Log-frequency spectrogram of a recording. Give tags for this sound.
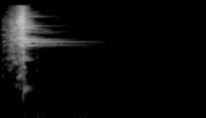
blade; knife; medieval; metal; scabbard; sheath; Sword; swords

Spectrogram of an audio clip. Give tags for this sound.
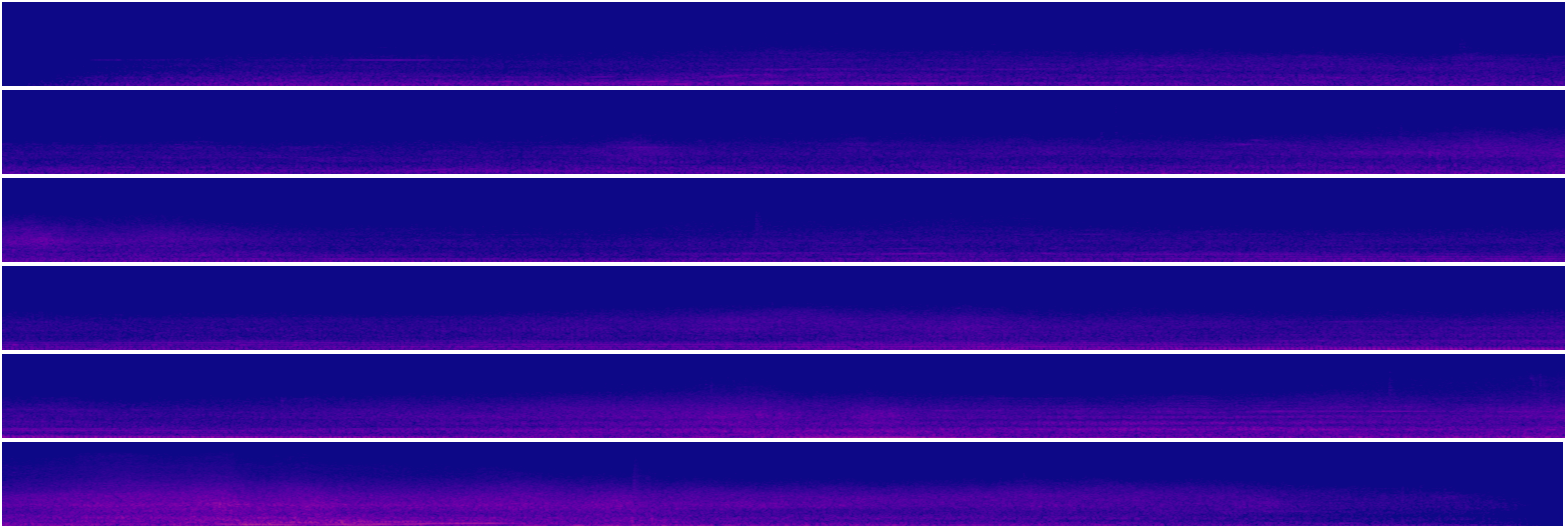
ambience; city; field-recording

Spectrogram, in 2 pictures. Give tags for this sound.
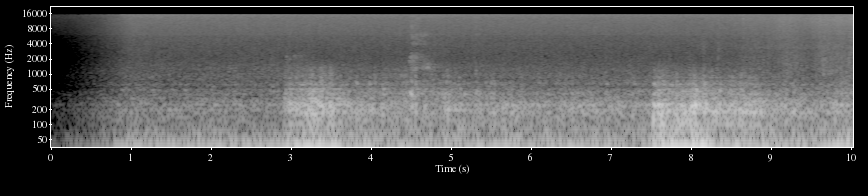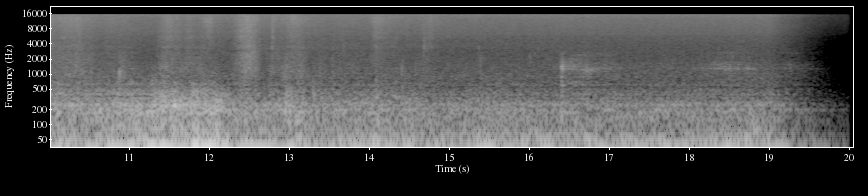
breath; bed; rain; thunder; thunderstorm; human; field-recording; body

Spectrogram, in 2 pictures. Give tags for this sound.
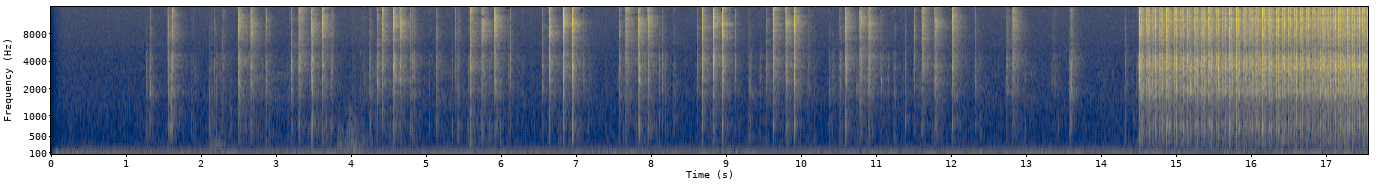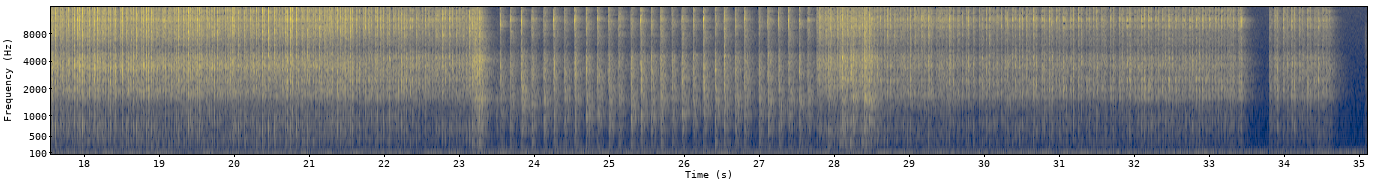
metal; hop; windup; walk; fast; flickr; dinosaur

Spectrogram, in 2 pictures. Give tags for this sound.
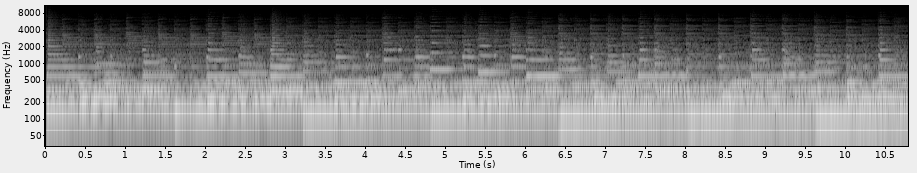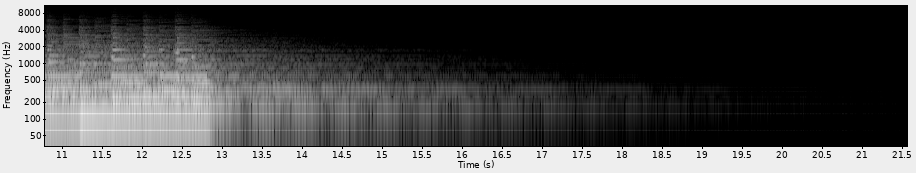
game; loop; ambiant; fl

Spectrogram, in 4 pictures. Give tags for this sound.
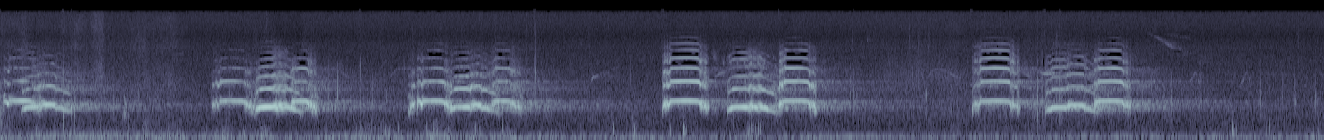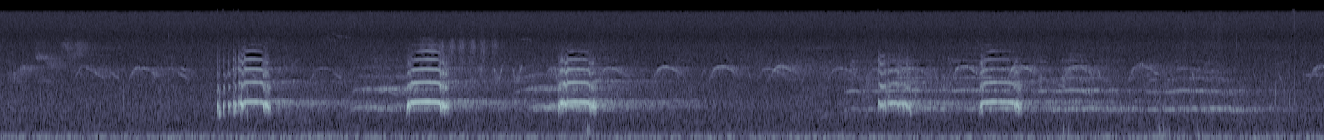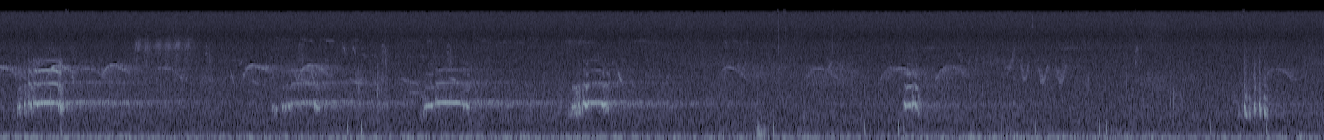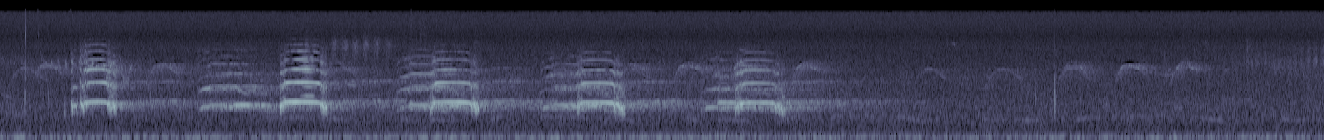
birds; field-recording; park; spring

